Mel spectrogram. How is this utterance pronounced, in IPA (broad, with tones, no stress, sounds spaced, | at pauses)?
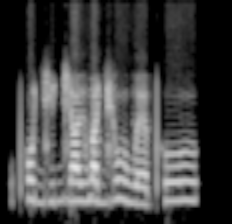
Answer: pʰ ɔ˦˨ d͡ʑ e˦ d͡ʑ a˦ ɪ̯ w ä˦˨ d͡ʑ o˦˨ ʊ̯ w ɛ˨ pʰ o˦ ʊ̯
